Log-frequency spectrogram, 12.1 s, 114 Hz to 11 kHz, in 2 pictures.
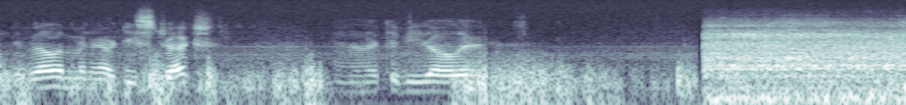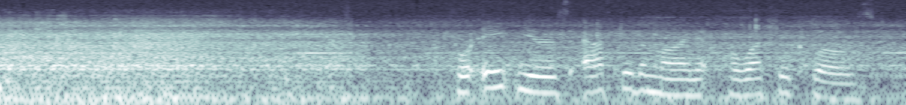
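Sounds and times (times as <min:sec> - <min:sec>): bulldozer diesel engine running: 0:04.7 - 0:12.0.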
